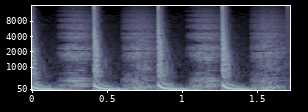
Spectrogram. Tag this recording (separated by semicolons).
bass; hardstyle; reversed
